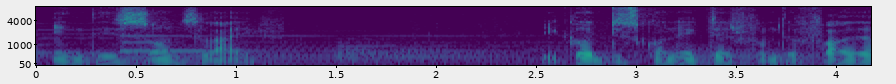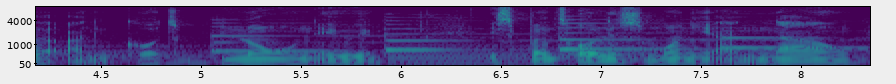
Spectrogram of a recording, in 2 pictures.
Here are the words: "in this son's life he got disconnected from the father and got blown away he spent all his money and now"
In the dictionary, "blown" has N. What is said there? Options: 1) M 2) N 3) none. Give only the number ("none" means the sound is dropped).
2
